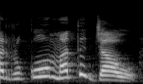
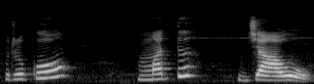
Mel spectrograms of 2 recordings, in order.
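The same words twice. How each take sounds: First: रुको मत जाओ run together in one phrase, falling on जाओ; joined intonation demo. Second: रुको, मत and जाओ said apart, each after a pause; रुको rising, pause, मत, pause, जाओ falling low; intonation demo. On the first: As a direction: say रुको मत जाओ without long pauses, voice dropping at the end. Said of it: "तो हमने क्या कहा". (रुको मत जाओ को एक साथ बोलें, अंत में सुर नीचे) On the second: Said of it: "देखो मैं एक आपको बताती हूँ". (रुको, मत, जाओ को रुक-रुक कर अलग बोलें) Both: Shown as a demonstration.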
